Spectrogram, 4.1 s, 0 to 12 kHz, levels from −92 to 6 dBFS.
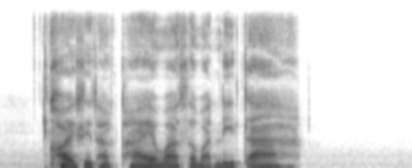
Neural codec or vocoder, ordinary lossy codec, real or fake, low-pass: vocoder, 44.1 kHz, 128 mel bands every 256 samples, BigVGAN v2; none; fake; 10.8 kHz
